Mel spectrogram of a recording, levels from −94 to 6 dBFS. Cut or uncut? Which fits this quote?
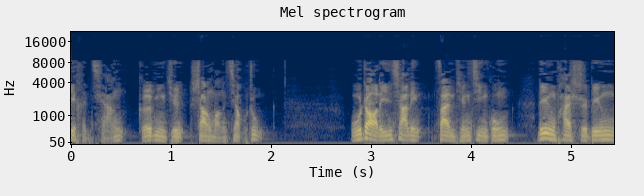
uncut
